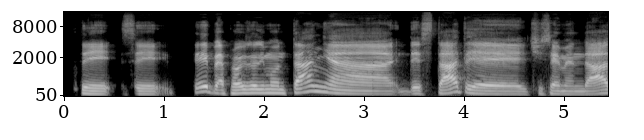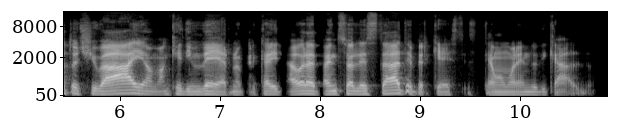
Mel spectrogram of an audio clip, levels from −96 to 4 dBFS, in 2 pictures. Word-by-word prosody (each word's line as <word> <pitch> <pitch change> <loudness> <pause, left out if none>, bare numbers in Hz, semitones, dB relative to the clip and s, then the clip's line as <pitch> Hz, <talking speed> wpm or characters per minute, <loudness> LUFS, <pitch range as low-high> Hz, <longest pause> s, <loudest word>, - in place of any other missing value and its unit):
Sì, 120 -4 +1
sì. 115 +7 -5 0.2
Eh 215 +4 +4
beh, 195 - +3
a - - +1
proposito 145 +3 +1
di 155 - +1
montagna, 145 - +3
d'estate 125 - +2
ci 120 - -10
sei 120 +2 -1
mai 115 -1 -4
andato, 115 +5 +1
ci 120 - -8
vai? 130 +4 +5
Oh, 115 - -7
ma 105 - -13
anche 115 +3 -9
d'inverno, 110 -1 -2
per 105 +2 -17
carità, 110 -1 -3
ora 125 -1 +2
penso 120 +1 -4
all'estate 120 +3 -1
perché 100 -1 -8
s - - -26
stiamo 100 0 -9
morendo 100 0 -7
di 100 - -15
caldo. - - -11
120 Hz, 165 wpm, -24 LUFS, 110-135 Hz, 0.2 s, vai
